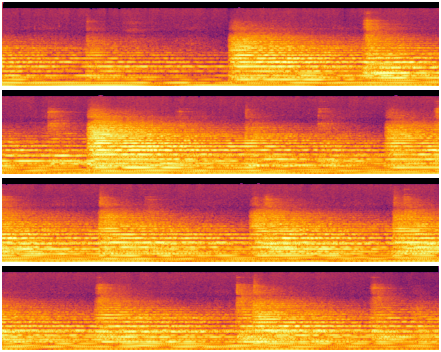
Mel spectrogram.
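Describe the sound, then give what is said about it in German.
Church bells of Speyer peal loudly and steadily across the Rhine, with repeated strikes about every second and a half, their deep tones ringing and overlapping into a continuous resonant wash with no voices. “Von Speyer schlagen die Glocken eine klingende Brücke über den Rhein.”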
